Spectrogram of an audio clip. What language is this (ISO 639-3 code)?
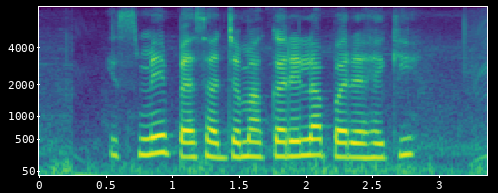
mag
